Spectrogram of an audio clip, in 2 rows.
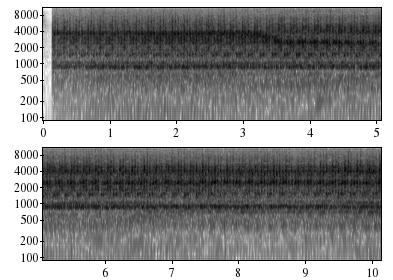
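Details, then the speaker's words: Toyota engine with over 300,000 km and stretched service intervals: fast metallic top-end valvetrain rattle over the running engine, from poor maintenance and sludge-starved valvetrain parts. "In the next clip, I'm going to be demonstrating a similar type of noise, but on the top end. On this case, it's a Toyota engine."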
